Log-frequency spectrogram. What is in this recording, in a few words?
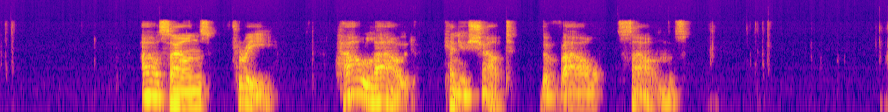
Ou sounds, pronunciation of australian english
